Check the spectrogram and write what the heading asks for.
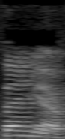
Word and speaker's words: Nthenya: Nthenya from Kenya, and they go, oh my God, it rhymes.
